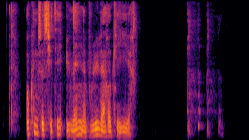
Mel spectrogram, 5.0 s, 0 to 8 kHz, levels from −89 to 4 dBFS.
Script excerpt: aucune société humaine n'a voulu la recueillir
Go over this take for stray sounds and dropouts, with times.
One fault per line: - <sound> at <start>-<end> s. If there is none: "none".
- cough at 3.7-4.5 s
